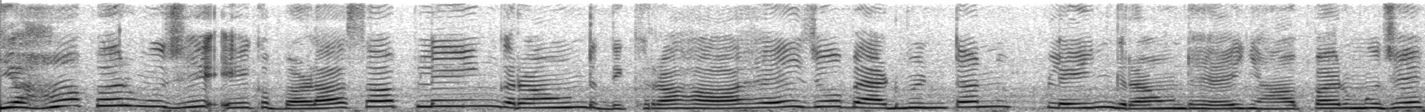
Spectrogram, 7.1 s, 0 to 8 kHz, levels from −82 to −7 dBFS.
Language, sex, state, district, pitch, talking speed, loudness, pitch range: Hindi, female, Bihar, West Champaran, 330 Hz, 160 wpm, -15 LUFS, 280-390 Hz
